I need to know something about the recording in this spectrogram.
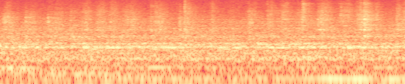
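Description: Faint, irregular scratching of a small paintbrush working paint into a textured sculpture, over a steady low hum.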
